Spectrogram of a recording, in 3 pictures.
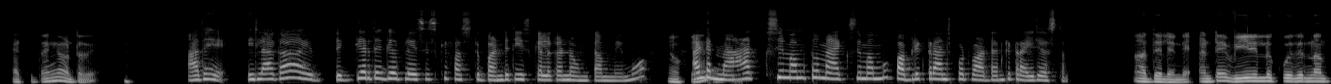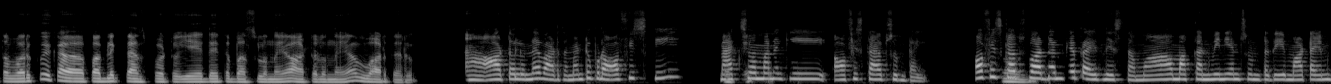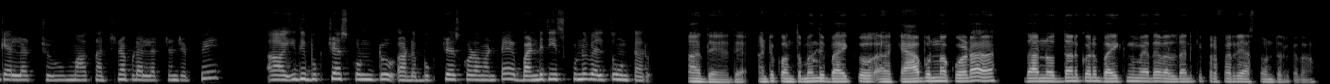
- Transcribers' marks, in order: in English: "ప్లేసెస్‌కి ఫస్ట్"; in English: "మాక్సిమం టు మాక్సిమం పబ్లిక్ ట్రాన్స్‌పోర్ట్"; in English: "ట్రై"; in English: "పబ్లిక్ ట్రాన్స్‌పోర్ట్"; in English: "మాక్సిమం"; in English: "క్యాబ్స్"; in English: "క్యాబ్స్"; in English: "కన్వీనియన్స్"; in English: "బుక్"; in English: "బుక్"; in English: "బైక్"; in English: "క్యాబ్"; in English: "బైక్"; in English: "ప్రిఫర్"
- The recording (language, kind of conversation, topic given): Telugu, podcast, పర్యావరణ రక్షణలో సాధారణ వ్యక్తి ఏమేం చేయాలి?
